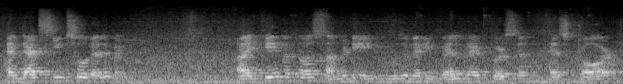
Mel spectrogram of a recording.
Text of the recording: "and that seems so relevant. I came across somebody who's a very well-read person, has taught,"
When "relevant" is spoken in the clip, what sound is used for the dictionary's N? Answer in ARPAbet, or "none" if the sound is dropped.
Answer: N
